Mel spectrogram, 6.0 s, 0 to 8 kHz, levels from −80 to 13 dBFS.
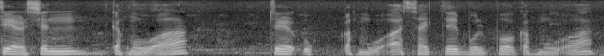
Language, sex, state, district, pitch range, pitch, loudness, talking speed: Mizo, male, Mizoram, Aizawl, 115-135 Hz, 125 Hz, -17 LUFS, 160 wpm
